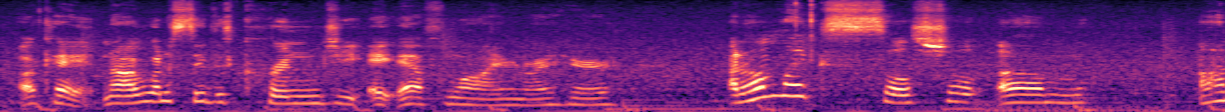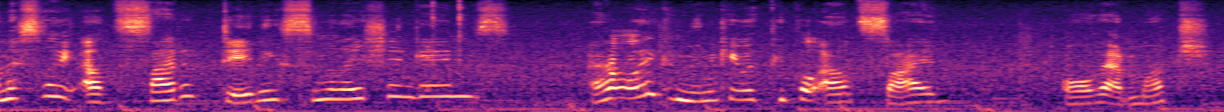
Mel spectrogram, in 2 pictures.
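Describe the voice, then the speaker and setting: A video creator with a fairly high voice reacts to her own game, giving casual, rambling playthrough commentary. She's giggly and self-mocking, and there's background noise.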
